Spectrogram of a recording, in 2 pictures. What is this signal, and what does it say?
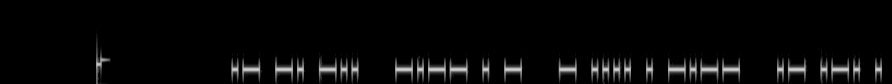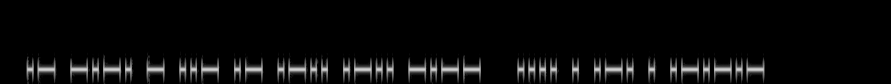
Morse code, heard as a keyed tone, about 22 wpm, 700 Hz. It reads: AND YET THEY ARE ACTUALLY HERE.
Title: Sentences from Top 1000 Words - Review Part 4 - 22wpm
